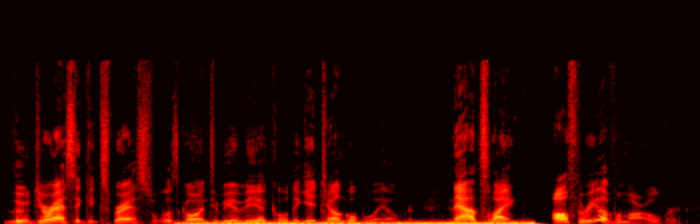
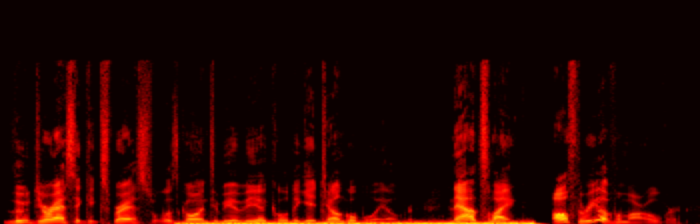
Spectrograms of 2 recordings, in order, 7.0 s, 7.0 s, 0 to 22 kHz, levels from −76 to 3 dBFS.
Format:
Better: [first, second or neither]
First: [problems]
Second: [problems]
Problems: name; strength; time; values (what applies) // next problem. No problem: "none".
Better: neither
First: low rumble; noticeable; from 1.5 to 5.5 s; 20 dB below the speech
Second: low rumble; noticeable; from 1.5 to 5.5 s; 20 dB below the speech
